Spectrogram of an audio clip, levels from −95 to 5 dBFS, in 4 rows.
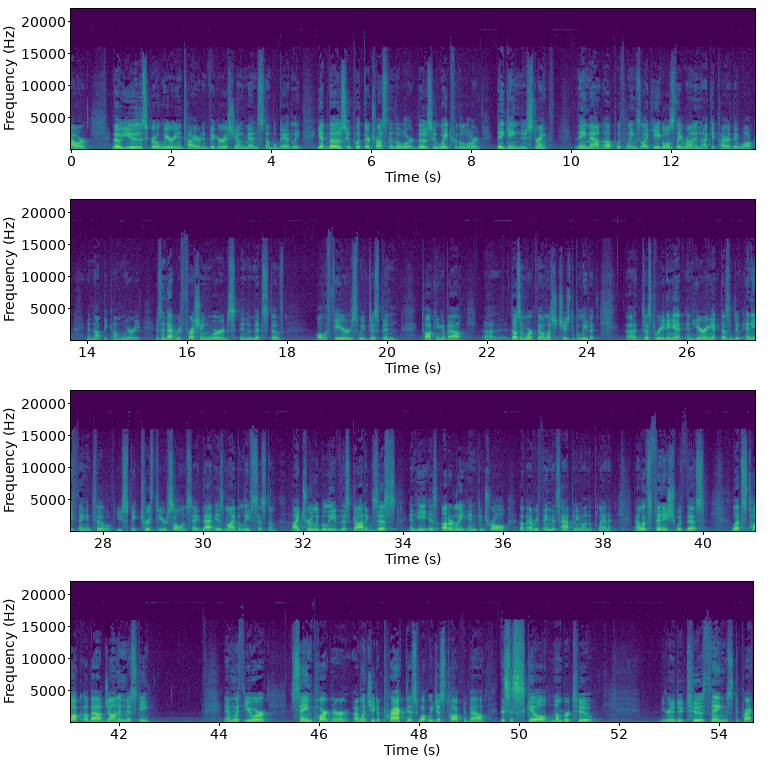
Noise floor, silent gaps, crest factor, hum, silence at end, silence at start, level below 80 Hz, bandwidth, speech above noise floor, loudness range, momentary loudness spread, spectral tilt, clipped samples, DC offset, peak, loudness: -60 dBFS; none; 26 dB; none; 0 s; 0 s; -56 dBFS; 16.5 kHz; 34 dB; 7 LU; 13 LU; -4.5 dB/octave; under 0.1%; under 0.1%; 0 dBFS; -26 LUFS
